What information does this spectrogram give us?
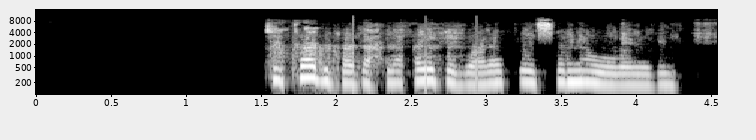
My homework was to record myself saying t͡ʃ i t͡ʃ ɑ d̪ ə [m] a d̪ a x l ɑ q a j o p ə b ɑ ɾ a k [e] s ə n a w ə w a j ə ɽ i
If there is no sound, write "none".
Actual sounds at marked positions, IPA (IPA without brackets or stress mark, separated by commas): b, e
